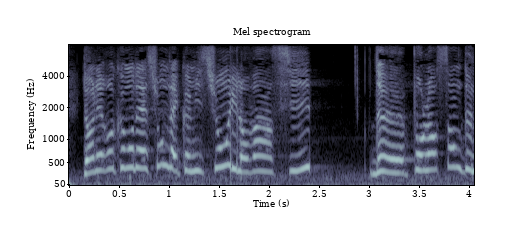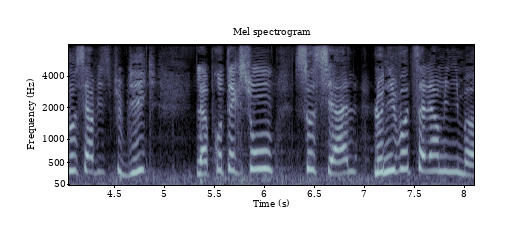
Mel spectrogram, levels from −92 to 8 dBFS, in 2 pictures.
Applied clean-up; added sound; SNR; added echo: none; Wind / Fire; 20 dB; none.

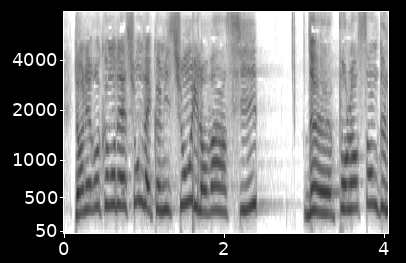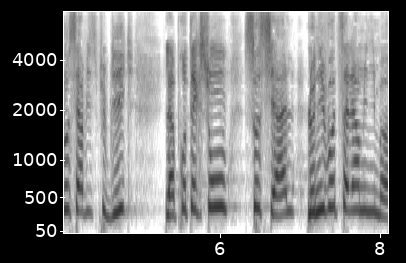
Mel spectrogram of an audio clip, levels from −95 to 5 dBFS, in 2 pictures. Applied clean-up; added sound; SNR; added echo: none; none; none; none.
